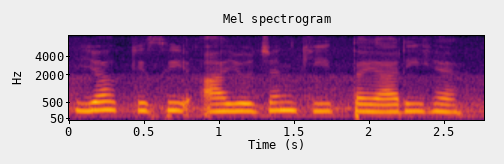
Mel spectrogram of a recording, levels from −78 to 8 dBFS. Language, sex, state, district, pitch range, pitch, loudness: Hindi, female, Manipur, Imphal West, 225-245 Hz, 230 Hz, -14 LUFS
